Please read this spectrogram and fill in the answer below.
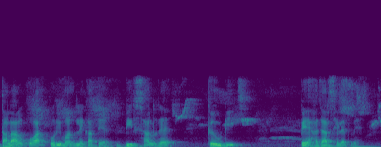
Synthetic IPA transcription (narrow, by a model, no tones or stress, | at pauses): d̪alalkɔwat̪̚pɔɾimanlɛkat̪ɛbiɾsalɾɛ | kəwɖi | pɛɦad͡ʒaɾsɛlɛt̪̚mɛ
